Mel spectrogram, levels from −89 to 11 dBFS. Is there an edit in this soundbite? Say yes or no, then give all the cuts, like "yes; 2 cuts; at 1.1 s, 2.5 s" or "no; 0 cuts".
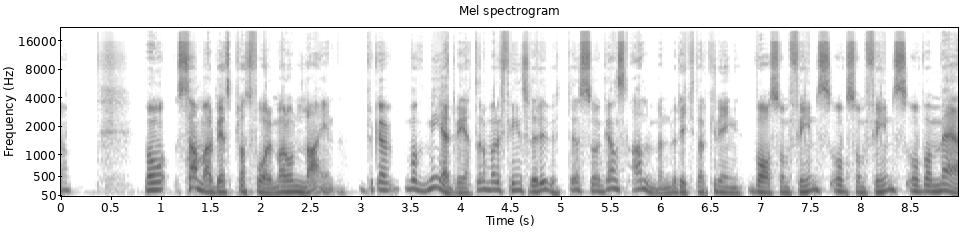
yes; 4 cuts; at 4.7 s, 5.6 s, 6.4 s, 7.8 s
